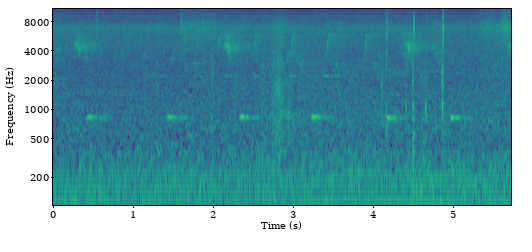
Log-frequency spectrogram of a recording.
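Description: Outdoor ambience with birds calling: a short, low single note repeated about once a second, with scattered high chirps and faint clicks over a steady low background rumble.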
